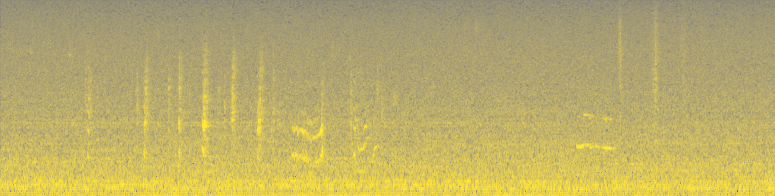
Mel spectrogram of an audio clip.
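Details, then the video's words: Kitten in a kitchen making noises at a moth: a run of quick, clicky chirps and short squeaky chatters, then a few soft rising mews, over a steady low indoor hum. "kitten making noises"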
